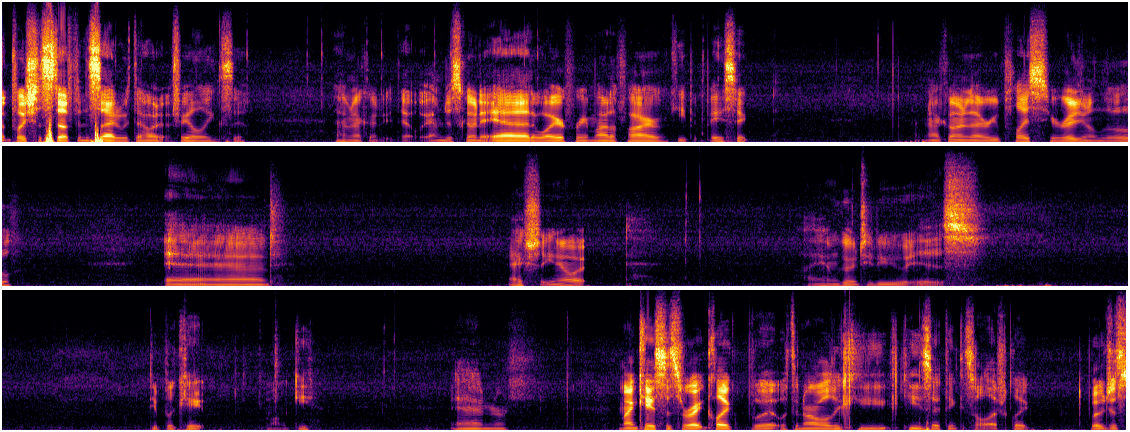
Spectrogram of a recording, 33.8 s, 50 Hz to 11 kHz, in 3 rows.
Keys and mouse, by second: 2.7-6.7 drag, 7.4 middle click, 10.6-12.4 drag, 18.5-21.9 drag, 25.3 shift+d.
